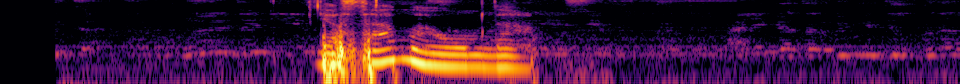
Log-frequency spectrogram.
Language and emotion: Russian, neutral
